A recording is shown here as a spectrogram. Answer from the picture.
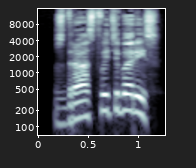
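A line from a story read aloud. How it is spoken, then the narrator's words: Cheerful greeting by women. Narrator (Russian): весело поздоровались спортсменки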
